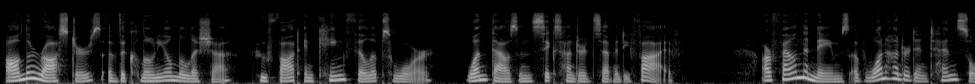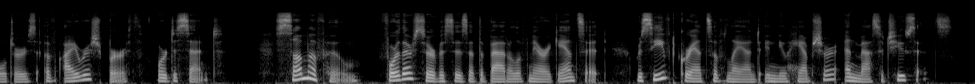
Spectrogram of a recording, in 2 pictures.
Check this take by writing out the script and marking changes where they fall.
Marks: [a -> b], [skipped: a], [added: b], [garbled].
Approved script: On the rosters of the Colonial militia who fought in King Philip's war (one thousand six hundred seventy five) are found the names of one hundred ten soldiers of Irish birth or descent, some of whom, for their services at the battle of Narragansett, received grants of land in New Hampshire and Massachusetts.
On the rosters of the Colonial militia who fought in King Philip's war (one thousand six hundred seventy five) are found the names of one hundred ten soldiers of Irish birth or descent, some of whom, for their services at the battle of Narragansett, received grants of land in New Hampshire and Massachusetts.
